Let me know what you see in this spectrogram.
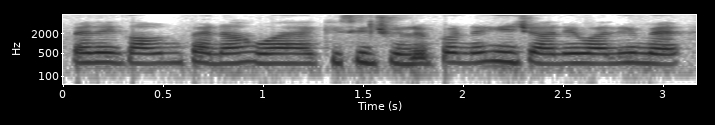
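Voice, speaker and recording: A woman voicing a shaken, shy young heroine in a storybook reading, quiet and hesitant, on a tinny, phone-like recording. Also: high-pitched, completely flat delivery, normal speed.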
